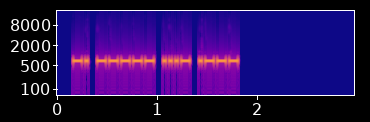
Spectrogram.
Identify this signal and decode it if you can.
Morse code, heard as a keyed tone, about 40 wpm, 700 Hz. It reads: N0VJ
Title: USA Call Signs - 4 Characters - Repeated 2x - 40wpm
